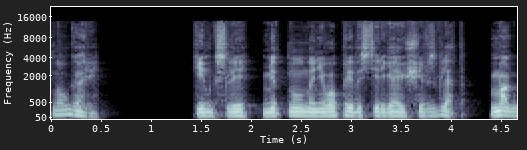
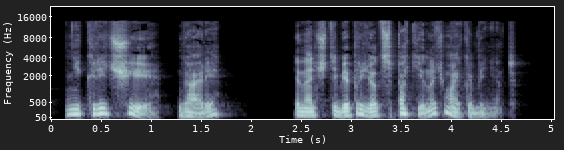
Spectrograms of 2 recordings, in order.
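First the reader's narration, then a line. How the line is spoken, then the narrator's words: Calm. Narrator (Russian): спокойно произнес Дамблдор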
